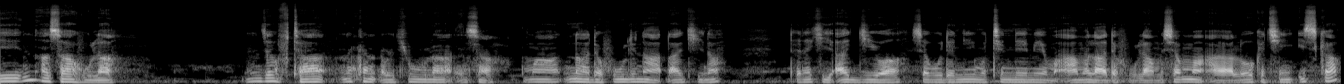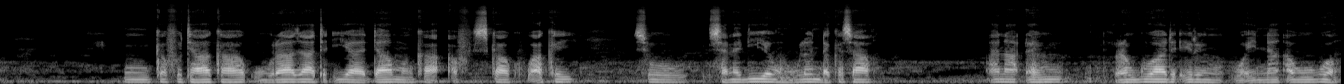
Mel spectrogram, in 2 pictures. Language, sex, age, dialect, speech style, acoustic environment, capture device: Hausa, male, 25-34, Nigeria - Kano, happy; excited, nature; construction, mobile / Linux / Chrome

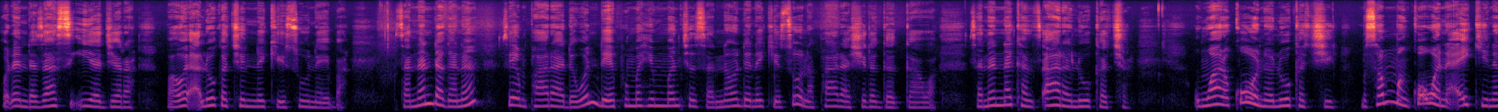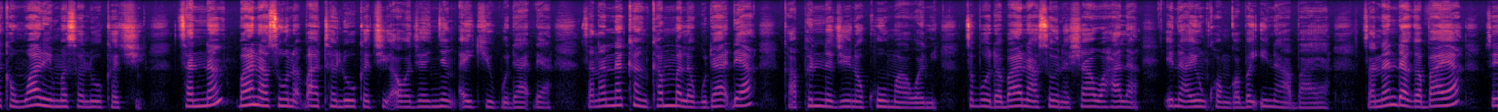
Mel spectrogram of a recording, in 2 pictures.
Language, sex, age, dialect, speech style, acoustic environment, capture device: Hausa, female, 25-34, Nigeria - Kano, relaxed, silence, mobile / Linux / Chrome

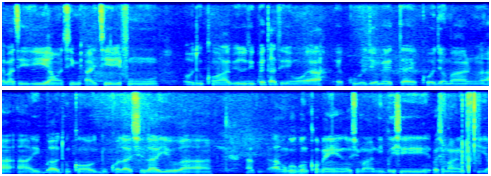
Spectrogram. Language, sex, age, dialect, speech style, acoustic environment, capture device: Yoruba, male, 18-24, Nigeria - Lagos, focused, people talking; construction; appliances, mobile / Linux / Chrome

